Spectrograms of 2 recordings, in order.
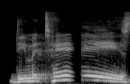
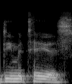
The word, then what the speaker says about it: DeMatteis: They pronounce it DeMatteis, like it's one long sound, whereas my father said DeMatteis with an S at the end.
